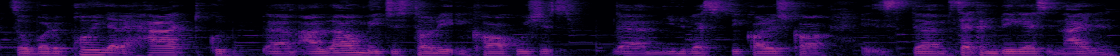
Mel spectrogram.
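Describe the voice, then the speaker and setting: A young man with French as his first language, talking through advice in a loose, rambling way full of restarts and fillers. His voice sits very low. The room around him rings with echo, and a little music plays softly underneath. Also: fairly even intonation, normal speed. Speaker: vlogger. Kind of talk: casual advice vlog. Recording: echoey room with faint music.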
